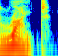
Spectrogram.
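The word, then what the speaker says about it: write: For example, the k and the w at the beginning of knee and right were lost.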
